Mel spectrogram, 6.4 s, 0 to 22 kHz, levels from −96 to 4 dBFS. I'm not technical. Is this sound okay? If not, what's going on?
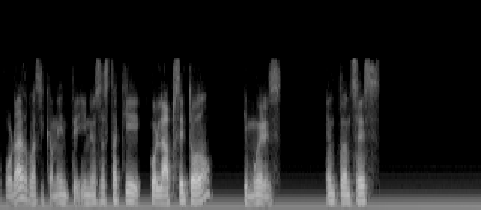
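No. A steady low buzz of mains hum at 50 Hz runs through the whole speech clip. It is fairly noticeable, and probably comes from electrical interference or a ground loop.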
